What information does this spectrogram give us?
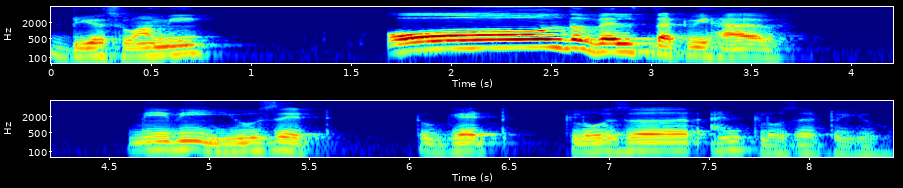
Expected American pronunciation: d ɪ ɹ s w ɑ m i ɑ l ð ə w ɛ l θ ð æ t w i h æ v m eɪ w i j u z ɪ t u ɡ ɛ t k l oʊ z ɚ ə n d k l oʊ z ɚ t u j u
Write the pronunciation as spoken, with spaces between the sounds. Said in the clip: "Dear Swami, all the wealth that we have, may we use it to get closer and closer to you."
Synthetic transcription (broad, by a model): d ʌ ɹ s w ɑ m i ɑ l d ə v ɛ l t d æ t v i h æ v m eɪ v i j u z ɪ t u ɡ ɛ t k l oʊ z ɚ ə n d k l oʊ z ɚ t u j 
